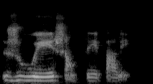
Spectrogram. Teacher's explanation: So verbs that end in ER, and I have a whole lesson on that if you're interested, we actually wouldn't pronounce the R, we'd pronounce the E and R together, combined as E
